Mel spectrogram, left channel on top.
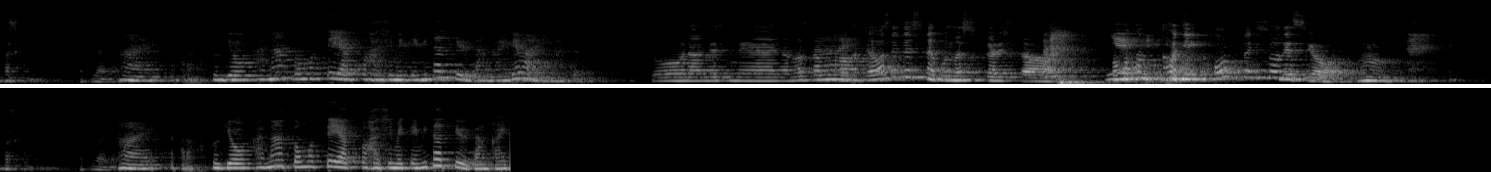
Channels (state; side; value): drops out; right; at 5.1 s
